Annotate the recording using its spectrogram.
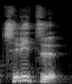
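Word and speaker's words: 自律: 발음은 키리츠, 키리츠. 그렇죠. 자율이지요. 지리츠, 지리츠.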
